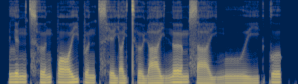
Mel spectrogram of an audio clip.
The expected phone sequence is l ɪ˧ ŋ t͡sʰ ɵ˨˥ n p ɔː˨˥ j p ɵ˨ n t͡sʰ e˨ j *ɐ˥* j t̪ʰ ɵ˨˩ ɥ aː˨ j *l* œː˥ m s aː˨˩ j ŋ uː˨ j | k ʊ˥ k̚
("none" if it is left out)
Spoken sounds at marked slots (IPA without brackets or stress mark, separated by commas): ɐ˨, n̪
